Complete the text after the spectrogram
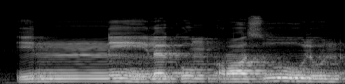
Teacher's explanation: റസൂലുൻ, റായിനെ തടിപ്പിച്ച് തഫ്ഖീം ചെയ്ത് ഉച്ചരിക്കുക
